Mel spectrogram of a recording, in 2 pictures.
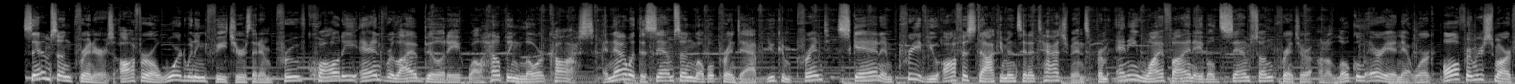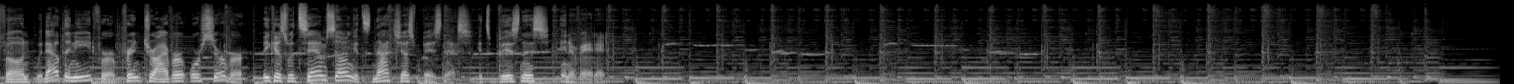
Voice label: Commercial; Samsung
